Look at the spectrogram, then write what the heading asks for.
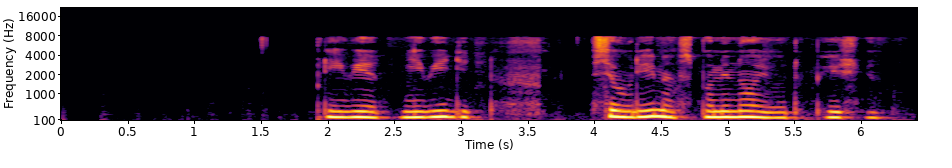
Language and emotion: Russian, sad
